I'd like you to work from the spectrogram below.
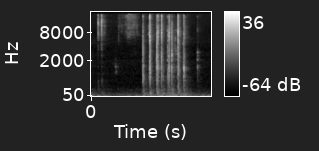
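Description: Rapid clicking of code being typed on a computer keyboard, a quick burst of about eight close keystrokes with a few isolated soft taps before it, fairly quiet and without talk.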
